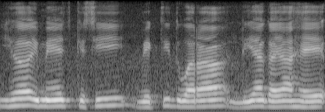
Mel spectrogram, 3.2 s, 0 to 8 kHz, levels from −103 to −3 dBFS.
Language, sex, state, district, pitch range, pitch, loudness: Hindi, male, Uttar Pradesh, Hamirpur, 150-170 Hz, 160 Hz, -26 LUFS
